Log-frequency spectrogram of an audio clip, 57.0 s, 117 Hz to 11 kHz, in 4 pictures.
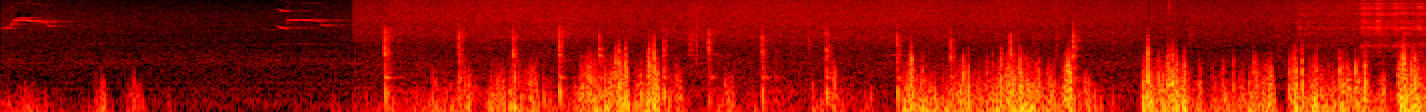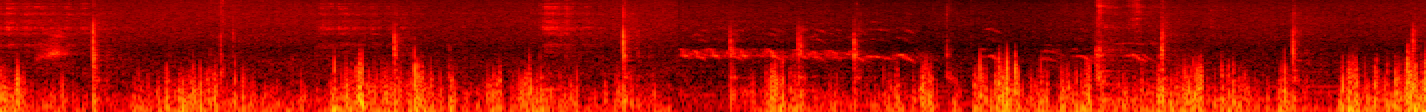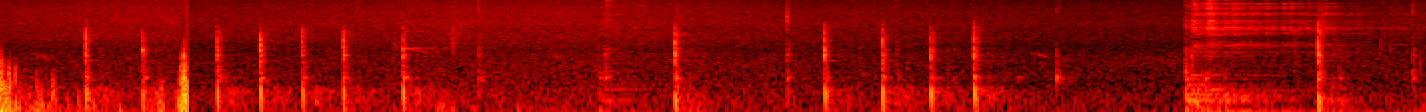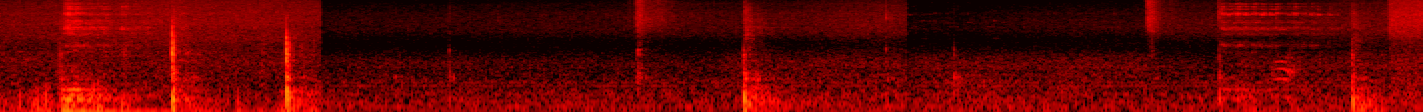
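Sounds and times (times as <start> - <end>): rumbling background noise: 3.4 - 56.6
basketball bouncing on hard court: 3.8 - 10.9, 13.0 - 15.4, 17.6 - 18.8, 19.6 - 20.7, 21.5 - 23.0, 34.5 - 35.5, 36.7 - 39.2, 40.3 - 42.7, 43.4 - 44.8, 45.6 - 45.9.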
